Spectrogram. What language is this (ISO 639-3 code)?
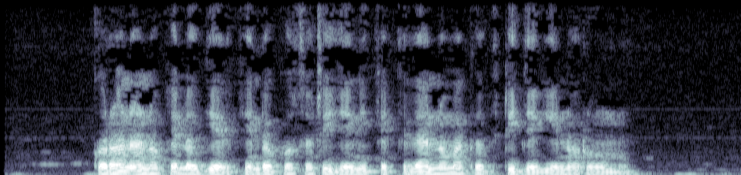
luo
